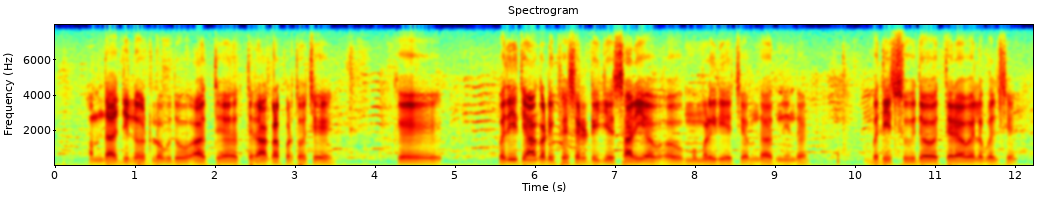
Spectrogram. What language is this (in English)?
Gujarati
